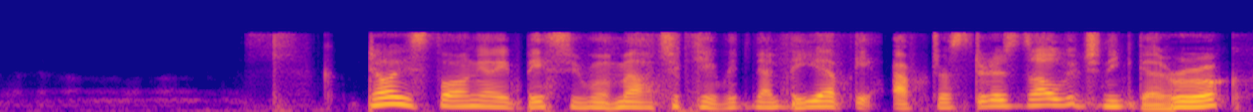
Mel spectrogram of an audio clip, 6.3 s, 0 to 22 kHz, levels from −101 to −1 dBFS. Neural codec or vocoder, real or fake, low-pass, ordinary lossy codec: codec, 16 kHz in and 24 kHz out, 0.4 kbps, LongCat-Audio-Codec, four codebook decoder; fake; 7.2 kHz; none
